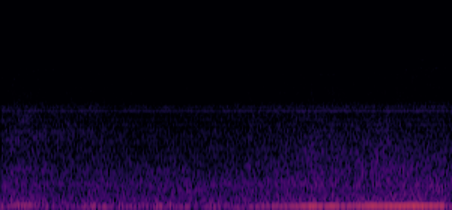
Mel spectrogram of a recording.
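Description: Low background rumble under a faint steady room hiss, swelling louder for a couple of seconds near the end.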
